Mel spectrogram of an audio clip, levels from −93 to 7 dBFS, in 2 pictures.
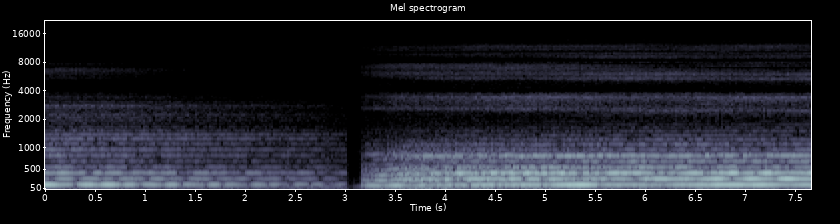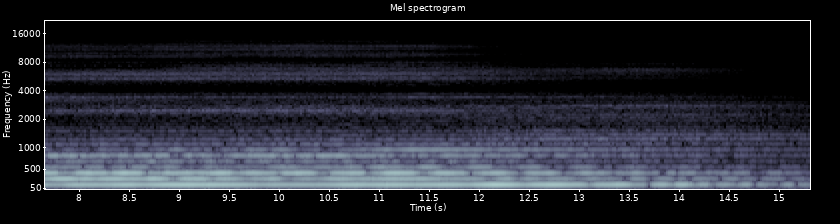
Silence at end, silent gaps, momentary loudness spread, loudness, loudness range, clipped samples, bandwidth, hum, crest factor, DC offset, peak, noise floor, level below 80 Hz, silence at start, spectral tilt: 0 s; none; 16 LU; -26 LUFS; 11 LU; under 0.1%; 6.6 kHz; none; 12 dB; under 0.1%; -14 dBFS; -50 dBFS; -56 dBFS; 0 s; -10 dB/octave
